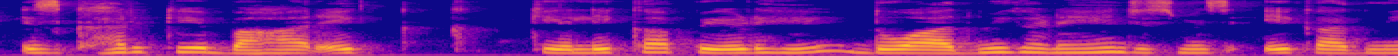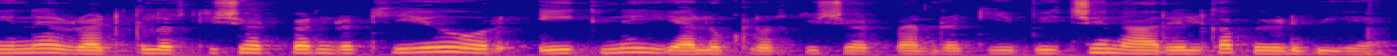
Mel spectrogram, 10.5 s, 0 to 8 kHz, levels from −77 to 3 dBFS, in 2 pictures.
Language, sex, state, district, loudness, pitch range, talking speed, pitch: Hindi, female, Jharkhand, Sahebganj, -17 LUFS, 160-205 Hz, 235 wpm, 190 Hz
